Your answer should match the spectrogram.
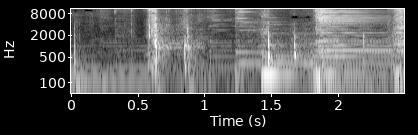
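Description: Chef's knife cutting a red bell pepper in half on a wooden cutting board: a few sharp knocks of the blade against the board, the loudest near the end, over background guitar music.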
